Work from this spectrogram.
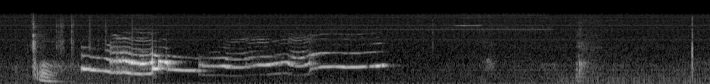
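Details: Female schnauzer 'singing the blues': a sharp yelp, then a drawn-out, wavering howl lasting about three seconds that fades into near quiet with a few faint clicks.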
